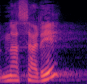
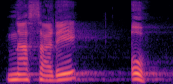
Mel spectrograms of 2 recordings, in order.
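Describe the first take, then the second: First: Said in the usual way. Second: Nazareo stretched very slowly, every syllable held; drawn-out model word. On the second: Shown as a demonstration. Preacher slowly models Nazareo for the congregation. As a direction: say Nazareo slowly so the church can repeat it. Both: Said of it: "Digan conmigo".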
